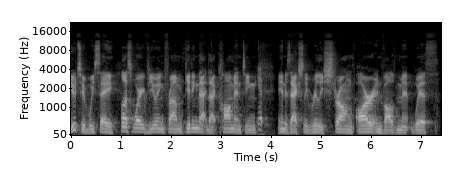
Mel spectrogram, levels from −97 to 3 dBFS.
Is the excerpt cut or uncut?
cut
